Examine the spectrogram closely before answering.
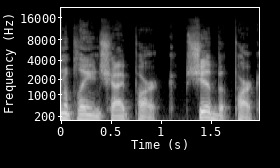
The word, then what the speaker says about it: Shibe Park: Shib Park, I think is the correct pronunciation.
